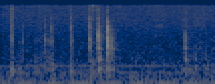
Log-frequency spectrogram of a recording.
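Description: A few light clicks and taps, several bunched together about a second in and one more near the end, over a low steady hum.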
